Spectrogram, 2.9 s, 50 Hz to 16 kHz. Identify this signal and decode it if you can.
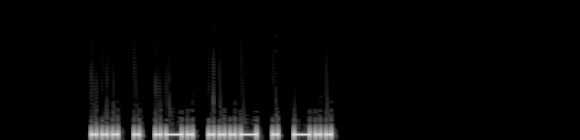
Morse code, heard as a keyed tone, about 44 wpm, 700 Hz. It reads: SERVED
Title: ED Suffix - Top 100 Words with Base Words 45wpm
